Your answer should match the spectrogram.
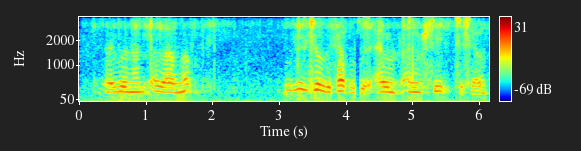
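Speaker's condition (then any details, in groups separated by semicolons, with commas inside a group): Parkinson's; Parkinson's for 35 years; frequent falls, walking with a catheter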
